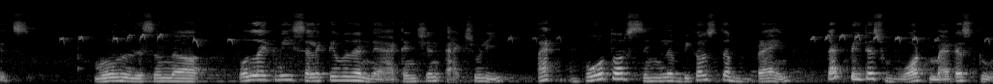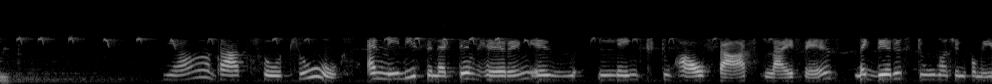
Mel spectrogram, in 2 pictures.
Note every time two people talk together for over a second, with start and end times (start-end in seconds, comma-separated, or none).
none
